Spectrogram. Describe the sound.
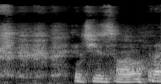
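A person imitates a baby girl's fast, whimpering breathing after she had cried a lot: a short run of rapid, breathy panting gasps, then a few higher, voiced whimpers.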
